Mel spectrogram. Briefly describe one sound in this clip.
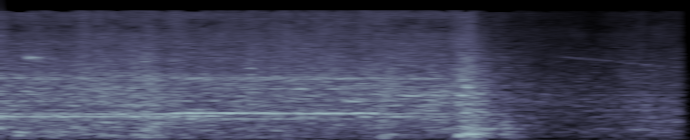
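A vacuum cleaner roars up close.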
